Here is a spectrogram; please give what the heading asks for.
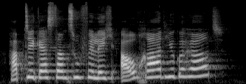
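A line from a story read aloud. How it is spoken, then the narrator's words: Called after them. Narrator (German): rief er uns hinterher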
